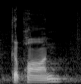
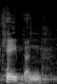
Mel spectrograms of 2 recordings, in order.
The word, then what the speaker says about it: Kapaun: last name is pronounced Capone if you talk to people in Kansas our last name is pronounced Capen and you're probably wondering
